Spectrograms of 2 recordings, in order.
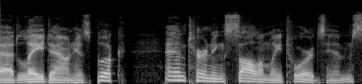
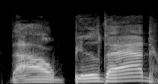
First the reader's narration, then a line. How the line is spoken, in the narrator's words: roared Peleg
